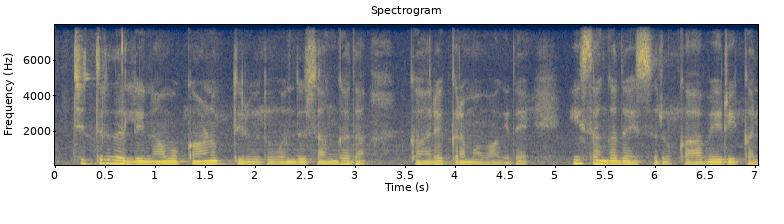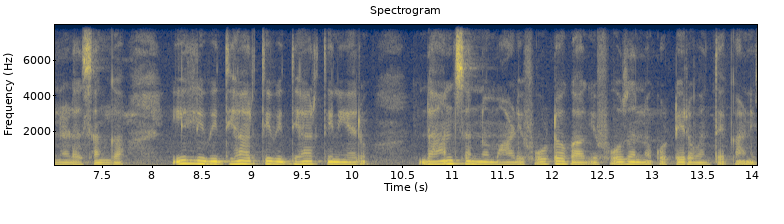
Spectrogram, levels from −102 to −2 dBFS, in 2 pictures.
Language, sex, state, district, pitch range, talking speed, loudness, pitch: Kannada, female, Karnataka, Raichur, 130-155 Hz, 110 wpm, -17 LUFS, 145 Hz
